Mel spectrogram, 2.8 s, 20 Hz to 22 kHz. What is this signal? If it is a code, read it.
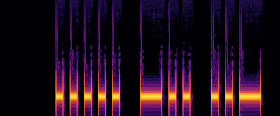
Morse code, heard as a keyed tone, about 17 wpm, 700 Hz. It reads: 5DU
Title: Three Challenging Letter-Number Combinations 17wpm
